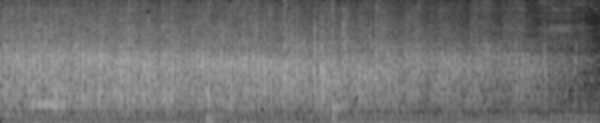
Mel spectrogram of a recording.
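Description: A crowd claps steadily in dense, sustained applause that holds loud for several seconds, then gradually thins and fades toward the end, with a low steady hum underneath.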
